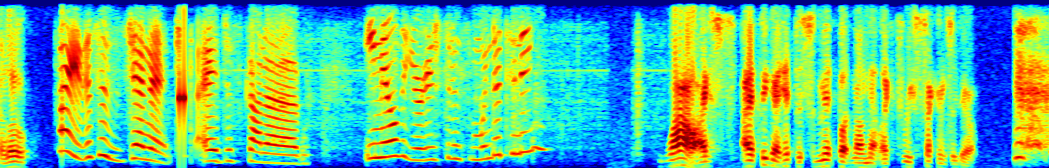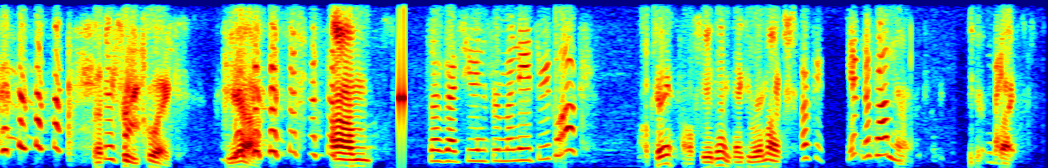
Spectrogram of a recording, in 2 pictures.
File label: windowtint live call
